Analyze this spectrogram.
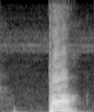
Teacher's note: दोनों अधरोष्ठ और उपरोष्ठ दोनों ओष्ठ आपस में स्पर्श करते हैं, इसलिए इसको कहा जाता है ओष्ठ वर्ण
